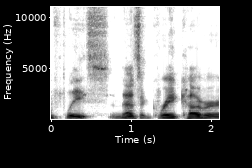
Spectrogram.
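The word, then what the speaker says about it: Fleecs: Fleece.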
